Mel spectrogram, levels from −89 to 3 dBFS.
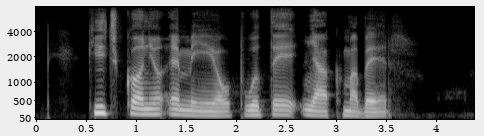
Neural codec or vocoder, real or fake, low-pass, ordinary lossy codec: codec, 16 kHz, 1 kbps, X-Codec, HuBERT features, trained on LibriSpeech; fake; none; none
